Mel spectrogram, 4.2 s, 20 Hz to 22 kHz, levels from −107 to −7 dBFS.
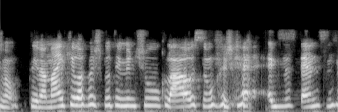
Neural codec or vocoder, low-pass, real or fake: none; 7.2 kHz; real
